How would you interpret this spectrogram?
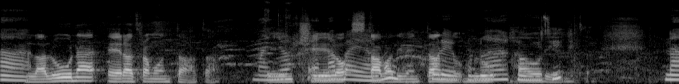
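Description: Nothing faulty can be heard in this speech recording.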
